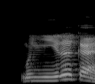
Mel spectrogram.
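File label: "menyirakan", Malay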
